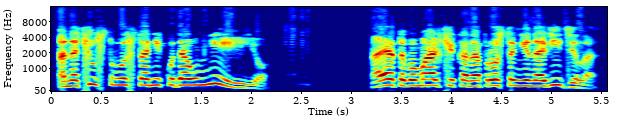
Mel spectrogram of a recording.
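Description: A woman reading a children's adventure story aloud in steady scripted narration. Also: sits high, a little fast, no echo. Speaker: audiobook narrator. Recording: dull, dry recording.

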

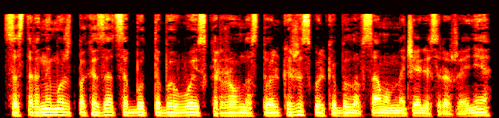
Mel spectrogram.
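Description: A man narrates an audiobook in a low, dark and mellow voice, even and measured. The recording is dry and close to the mic. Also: no room sound. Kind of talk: scripted narration.

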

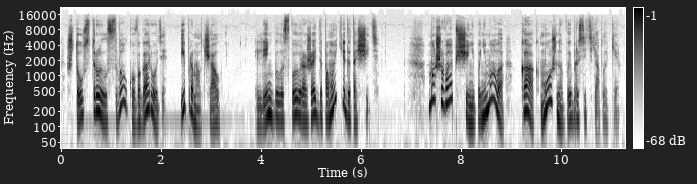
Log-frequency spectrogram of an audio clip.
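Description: Brief: female audiobook narrator, low voice with a lively range, dry close sound. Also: no room sound.

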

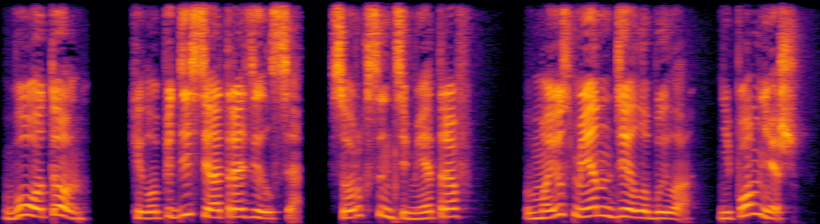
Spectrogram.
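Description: A woman reading an audiobook, voicing a blunt, caring male doctor in her own fairly high voice. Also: lively intonation, normal speed, darkish tone. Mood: persuading. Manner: blunt, plain-spoken. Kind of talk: audiobook dialogue.

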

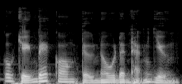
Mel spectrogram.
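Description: A man narrating a ghost story audiobook in a steady telling. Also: lowish voice, a little fast, soft background music.

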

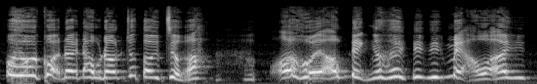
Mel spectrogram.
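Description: A man voicing a frantic village mother, calling out and crying in high shrill cries. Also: animated, fairly quick, gravelly, exaggerated voice. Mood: wailing.

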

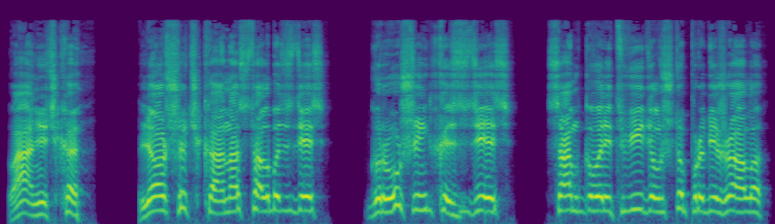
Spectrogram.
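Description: A man's voice: normal speed, few pauses, pushed and bright, no echo, clean studio sound, full character voice. A man reading an audiobook voices a frantic, greedy old father who shrieks and chokes on his words. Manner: shrill, breathless shrieking.

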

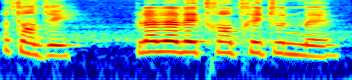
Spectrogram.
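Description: A touchy, simple-minded young bread carrier, put on by a woman narrator, talking in clipped rustic country speech. The voice sits fairly high for the lad, as a storybook figure read aloud. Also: steady tone, normal speed, smooth, natural voice. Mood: piqued.

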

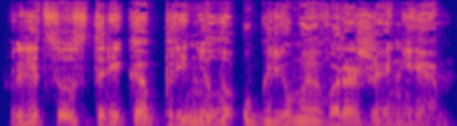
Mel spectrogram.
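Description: A man narrating a story in an even, measured reading voice. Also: lowish voice, dry recording, studio quality. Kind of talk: audiobook narration.

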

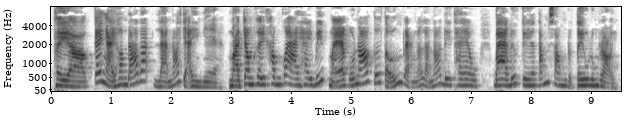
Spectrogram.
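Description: In a casual, chatty way, a woman narrates a ghost story and speaks directly to her listeners. Her medium-pitched voice is expressive and slightly bright, moving at a normal speed with hardly any pauses.

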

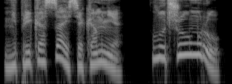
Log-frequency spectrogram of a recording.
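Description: A man's voice: on the high side, wildly swooping pitch, extremely slow, darkish tone, no echo, clean studio sound, voice pushed up, heavily acted. A male narrator voicing a battered, defiant young wolf-woman who speaks in a raised, strained voice.

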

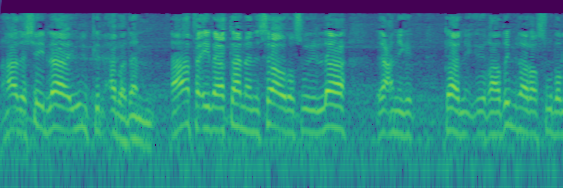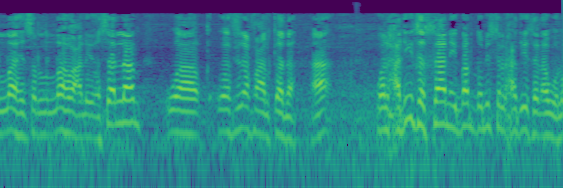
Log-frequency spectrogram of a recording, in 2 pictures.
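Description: A man's voice: high-pitched, a little mellow, slight background noise. A man teaching hadith in a casual spoken style, explaining with everyday examples and often asking his listeners if they follow. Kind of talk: hadith lesson in colloquial Arabic. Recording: dull lo-fi recording.

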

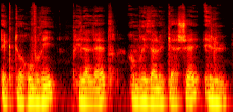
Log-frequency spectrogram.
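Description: A man narrating a classic French novel as an audiobook, in a measured, dramatic storytelling manner. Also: fairly low pitch, steady tone, darkish tone, slightly rough.

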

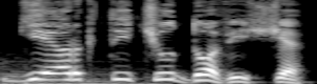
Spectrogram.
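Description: A man voicing a small, furious, shrill middle-aged wife who scolds and shrieks at her husband. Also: sing-song, moderate pace, soft background music. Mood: scolding shrill.

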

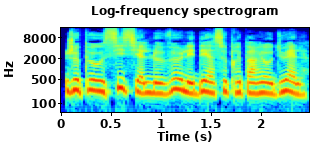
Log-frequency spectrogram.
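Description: A woman's voice: mid-range voice, fairly even intonation, quick pace, dark tone, no echo, studio quality, close to an everyday voice. Woman voicing a helpful young swordswoman.

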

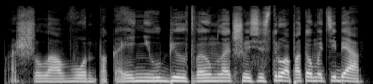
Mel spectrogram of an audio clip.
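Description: A woman reading an audiobook, voicing a cruel armed male kidnapper who snarls slow threats. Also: low voice, little pitch movement, darkish tone, no echo, clean studio sound. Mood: menacing.

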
